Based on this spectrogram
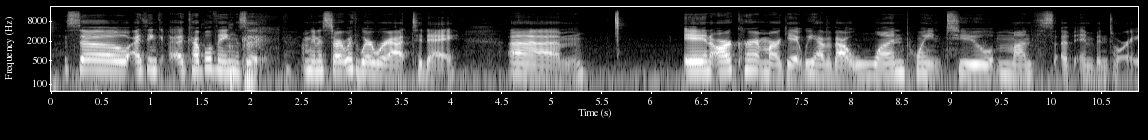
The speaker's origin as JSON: {"language": "English", "town": "Greenwood", "region": "Indiana", "country": "United States", "tie": "born or raised there", "also_born_or_lived": "England", "said": "apart from a short stint of where I grew up in England, I have mostly been in Greenwood my whole life since I was seven. Um, went to Center Grove schools"}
